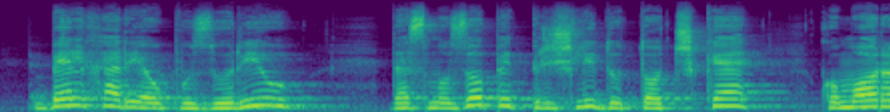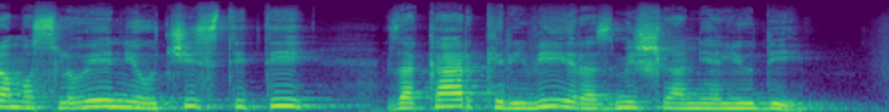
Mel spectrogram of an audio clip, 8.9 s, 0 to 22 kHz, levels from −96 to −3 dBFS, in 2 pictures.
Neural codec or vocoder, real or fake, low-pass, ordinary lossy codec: none; real; 19.8 kHz; none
